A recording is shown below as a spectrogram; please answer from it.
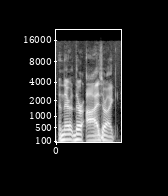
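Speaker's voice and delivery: ordinary talk, nothing marked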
